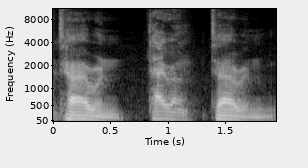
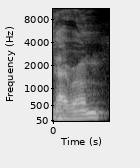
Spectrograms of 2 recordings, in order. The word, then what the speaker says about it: Tyron: Tyrone Woodley. I just watched the Tyrone Woodley episode one His time. name Tyron Woodley. Tyrone?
